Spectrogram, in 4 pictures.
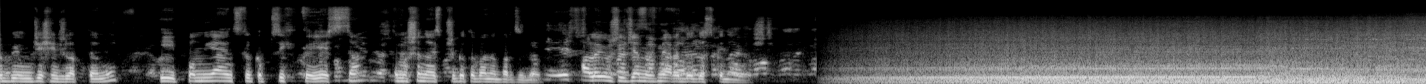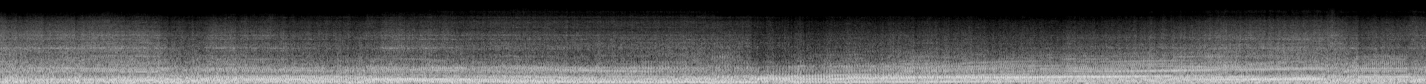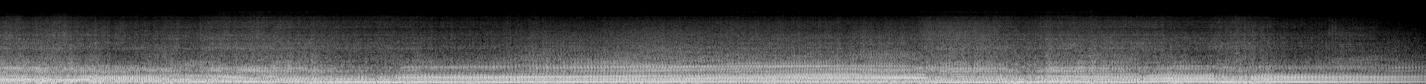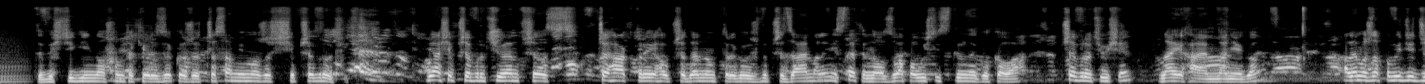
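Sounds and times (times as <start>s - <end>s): motorcycle engine at racing speed: 8.2s - 43.2s.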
